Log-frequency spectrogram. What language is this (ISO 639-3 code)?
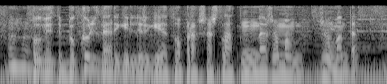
kaz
